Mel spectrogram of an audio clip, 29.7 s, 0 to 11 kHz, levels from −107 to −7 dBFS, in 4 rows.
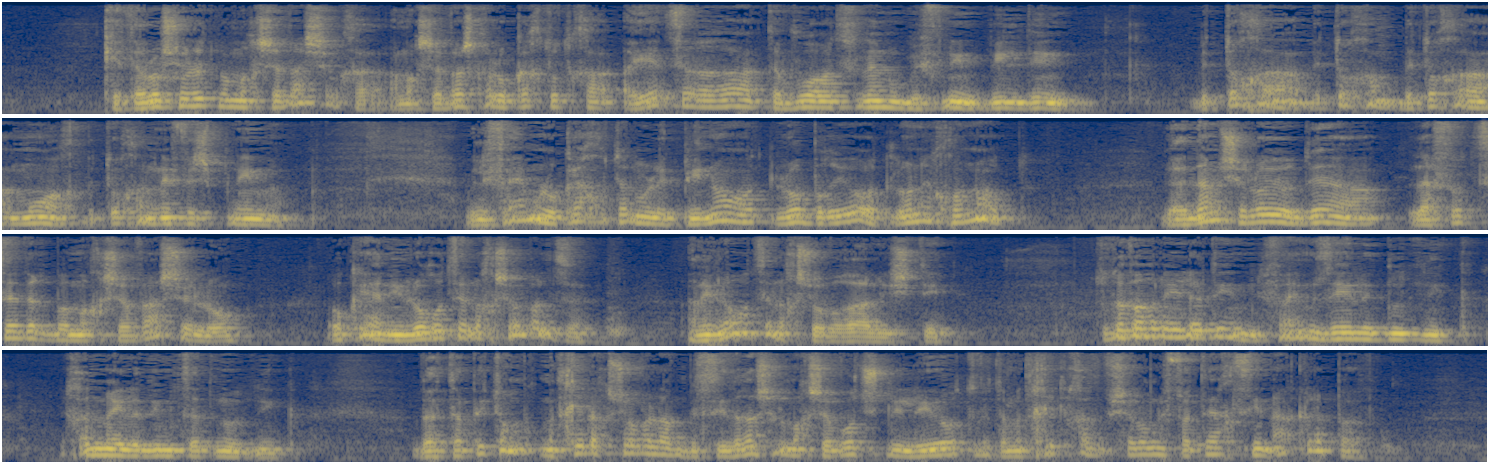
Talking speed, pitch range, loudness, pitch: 160 wpm, 120-170 Hz, -34 LUFS, 145 Hz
